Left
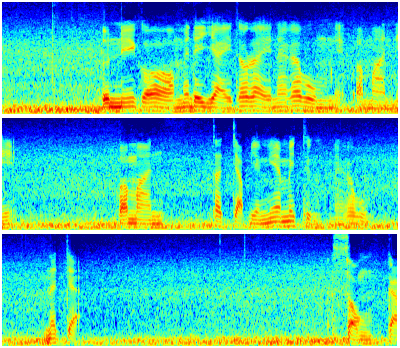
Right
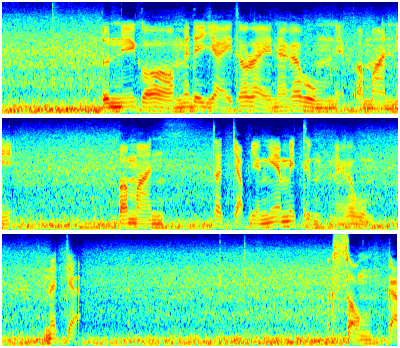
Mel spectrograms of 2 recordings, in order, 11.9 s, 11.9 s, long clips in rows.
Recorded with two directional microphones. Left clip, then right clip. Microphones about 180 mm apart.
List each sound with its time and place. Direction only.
0.9 s speech: 15° left (ahead or behind); by 4.1 s centre (ahead or behind)
5.1 s speech: centre (ahead or behind)
11.2 s speech: 10° left (ahead or behind)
